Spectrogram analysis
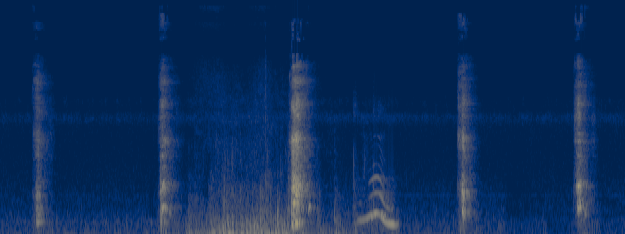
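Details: Cat coughing: short, sharp, repeated cough-like bursts with a brief meow between, in a quiet room; owner thinks the water bowl should be raised higher.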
